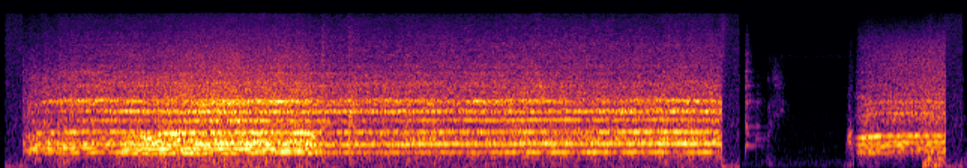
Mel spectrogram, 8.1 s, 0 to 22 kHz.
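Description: Multi-chime steam locomotive whistle, CN #3254's, sounding a chord of several steady tones. It gives one long blast of about six seconds, then a short second blast near the end.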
